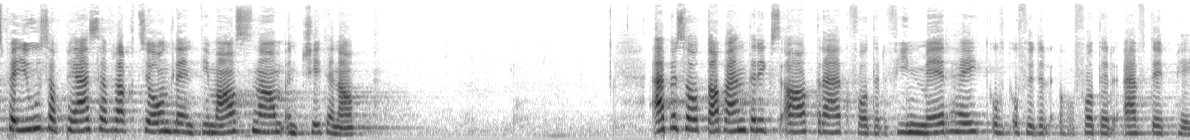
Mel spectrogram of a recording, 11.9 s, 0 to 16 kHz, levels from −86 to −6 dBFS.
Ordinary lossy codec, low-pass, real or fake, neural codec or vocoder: none; 14.4 kHz; fake; vocoder, 48 kHz, 128 mel bands, Vocos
